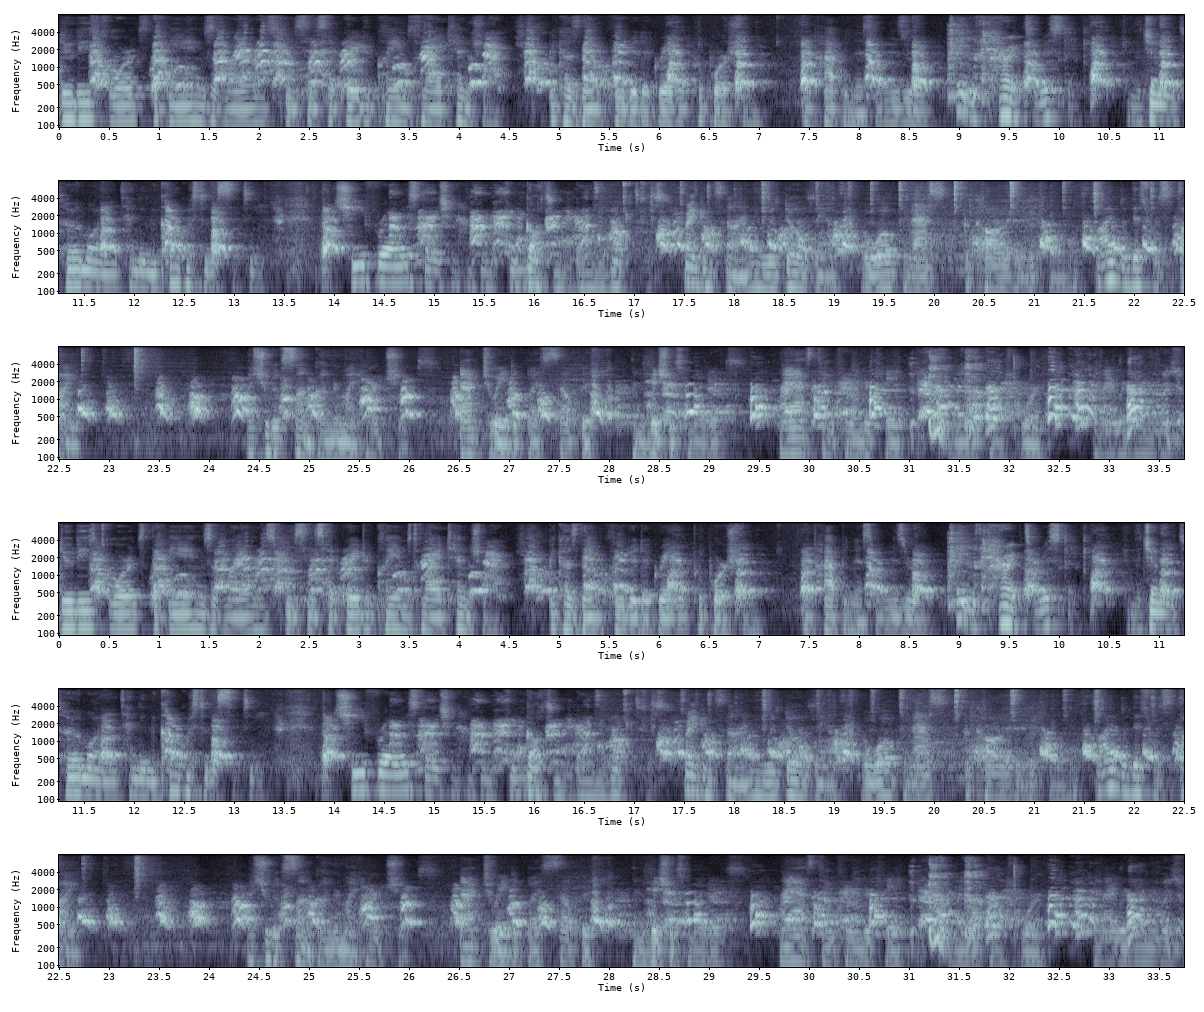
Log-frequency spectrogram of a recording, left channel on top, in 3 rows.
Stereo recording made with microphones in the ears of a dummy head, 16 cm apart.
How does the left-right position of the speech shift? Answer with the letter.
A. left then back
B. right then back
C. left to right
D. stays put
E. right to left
E.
